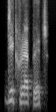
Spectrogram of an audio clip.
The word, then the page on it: decrepit: Indian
